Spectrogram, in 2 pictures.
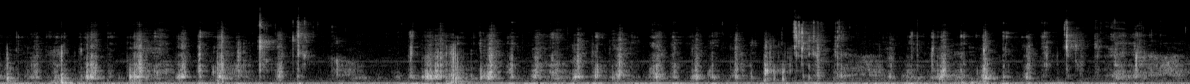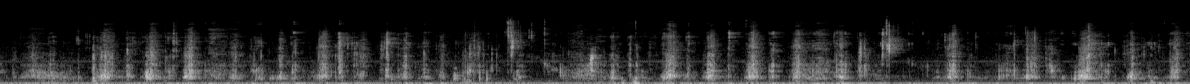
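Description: Close-miked chewing and crunching of broccoli florets, many quick crunches in a row, over a low steady hum.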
